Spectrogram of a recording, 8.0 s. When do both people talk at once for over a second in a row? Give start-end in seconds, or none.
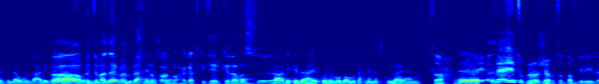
0.7-2.4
